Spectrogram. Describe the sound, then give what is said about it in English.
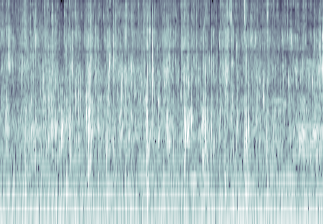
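Water pours steadily into a clay pot sunk up to its neck in the ground, irrigating tomatoes in a garden in Chegutu, Zimbabwe: a continuous splashing and gurgling trickle lasting the whole moment, with no voices. “Under this lid, sunk up to its neck into the ground, is one of several clay pots irrigating her tomatoes.”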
